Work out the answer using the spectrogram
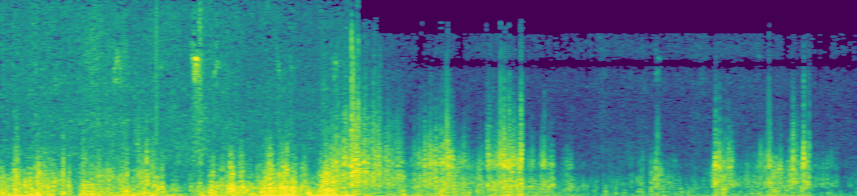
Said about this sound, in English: It's strong. Wow. Still windy out here.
